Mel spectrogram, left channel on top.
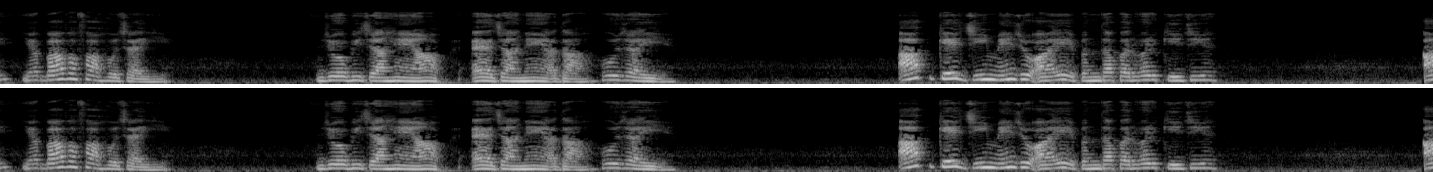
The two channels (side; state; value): both; identical; correlation 1.00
